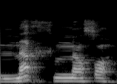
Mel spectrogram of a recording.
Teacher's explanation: لابد أن نرقق حرف الميم لأنه جاء بعده حرف استعلاء، حرف تفخيم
